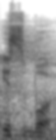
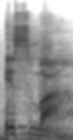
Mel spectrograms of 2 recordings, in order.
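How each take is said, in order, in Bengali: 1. b-এর পরে u স্বরধ্বনি আছে। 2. b-এর পরে a স্বরধ্বনি আছে। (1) "শুধু বায়ের হরকত" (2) "শুধু বায়ের হরকত"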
